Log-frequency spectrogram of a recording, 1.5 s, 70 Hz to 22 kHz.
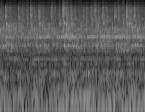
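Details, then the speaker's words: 1966 Chevrolet Impala, parked 7+ years, rebuilt junkyard engine with possibly a 6-liter cam, bigger injectors and truck headers: deep idle about 850 rpm with a slight uneven lope; owner suspects bad gas. "Sitting here idling about 850. You can hear it's got a little lope, and that's probably bad gas."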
